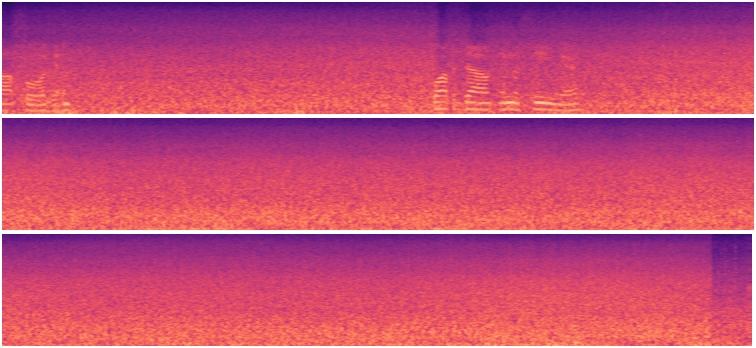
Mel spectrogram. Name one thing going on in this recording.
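Water rushes steadily over rocks into a pool, close by.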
